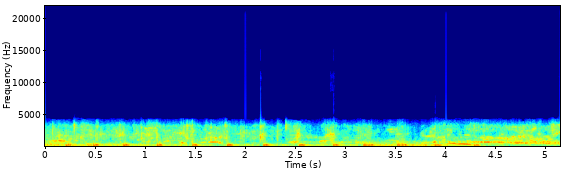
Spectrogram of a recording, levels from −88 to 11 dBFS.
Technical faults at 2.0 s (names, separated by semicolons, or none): gap between stream segments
